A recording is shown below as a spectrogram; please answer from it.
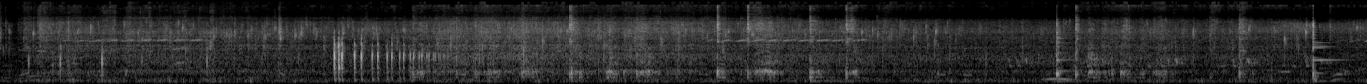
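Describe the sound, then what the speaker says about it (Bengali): Crushed garlic hits hot mustard oil with whole spices in a wok, a loud sizzle that settles into steady frying, punctuated by sharp spatula scrapes and stirring clatter. "দিয়ে দিচ্ছি থেতো করে রাখা রসুন।"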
